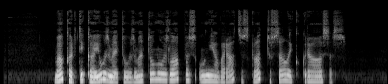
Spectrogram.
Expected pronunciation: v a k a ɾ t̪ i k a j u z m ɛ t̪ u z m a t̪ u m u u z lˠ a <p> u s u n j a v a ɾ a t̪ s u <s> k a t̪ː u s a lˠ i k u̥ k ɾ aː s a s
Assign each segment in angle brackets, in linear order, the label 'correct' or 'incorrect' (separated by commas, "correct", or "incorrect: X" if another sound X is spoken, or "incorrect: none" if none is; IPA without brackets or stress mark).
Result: correct, correct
